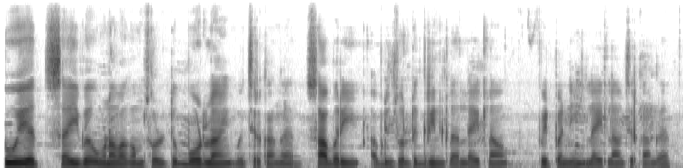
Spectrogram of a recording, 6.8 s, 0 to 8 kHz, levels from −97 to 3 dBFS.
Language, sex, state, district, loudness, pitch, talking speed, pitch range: Tamil, male, Tamil Nadu, Namakkal, -22 LUFS, 115 Hz, 150 wpm, 110-120 Hz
